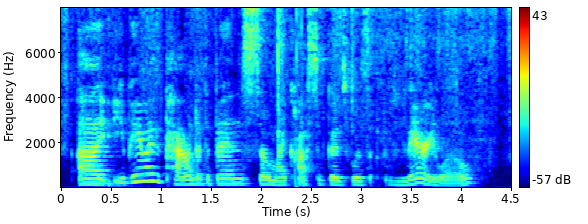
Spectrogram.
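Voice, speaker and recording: A woman's speech moves at a moderate pace, with noticeable background noise present. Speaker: online clothing reseller. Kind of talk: casual vlog narration. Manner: hesitant, many fillers.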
